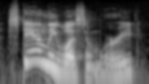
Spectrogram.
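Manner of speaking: plain reading voice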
